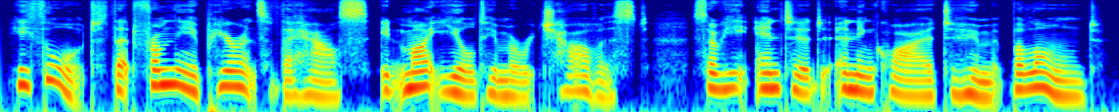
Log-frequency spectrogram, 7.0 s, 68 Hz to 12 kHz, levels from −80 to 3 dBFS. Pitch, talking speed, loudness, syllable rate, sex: 180 Hz, 215 wpm, -18 LUFS, 5.5 syllables/s, female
